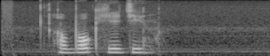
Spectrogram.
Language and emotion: Russian, neutral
